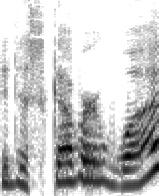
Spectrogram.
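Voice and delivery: very high, worried, anxious tone. Reading a story, a character answers a friend's news: anxious. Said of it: "said Piglet anxiously".

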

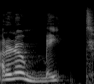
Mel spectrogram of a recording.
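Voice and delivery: mock petty, bratty, petulant, childish tone. Retelling the reply to why he keeps saying mate, mock-pissy and childish. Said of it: "in that way to be very like pissy, childish".

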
